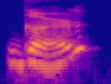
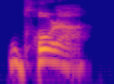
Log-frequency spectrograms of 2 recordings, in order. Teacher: unaspirated like girl as opposed to G aspirated when you say Gora so goru unaspirated Gora aspirated so let's let us first write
